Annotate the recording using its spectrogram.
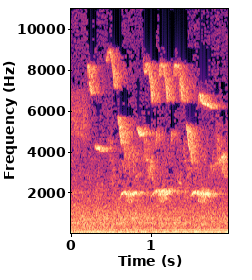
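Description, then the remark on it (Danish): Blackbird song by a roadside in summer countryside, a few fluting, whistled phrases rising and falling over a steady low rumble of rushing wind and passing cars. “Jeg sidder i vejkanten. Solsorte og fasaner og biler.”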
